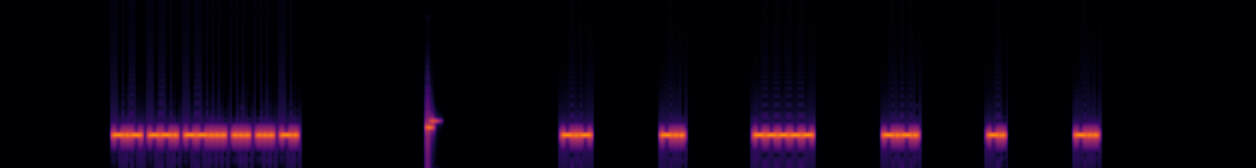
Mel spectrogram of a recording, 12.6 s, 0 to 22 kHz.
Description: Morse code, heard as a keyed tone, about 40 wpm, spaced as for 17 wpm, 700 Hz. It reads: KG7SSN KD0CND
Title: USA Call Signs - 6 Characters - 8x Character Spacing - 40wpm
